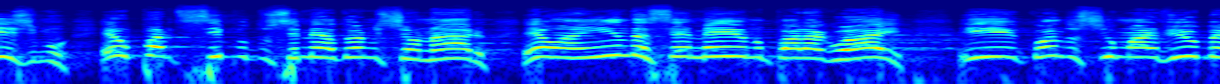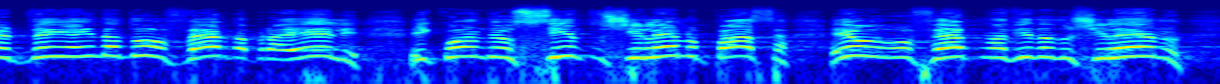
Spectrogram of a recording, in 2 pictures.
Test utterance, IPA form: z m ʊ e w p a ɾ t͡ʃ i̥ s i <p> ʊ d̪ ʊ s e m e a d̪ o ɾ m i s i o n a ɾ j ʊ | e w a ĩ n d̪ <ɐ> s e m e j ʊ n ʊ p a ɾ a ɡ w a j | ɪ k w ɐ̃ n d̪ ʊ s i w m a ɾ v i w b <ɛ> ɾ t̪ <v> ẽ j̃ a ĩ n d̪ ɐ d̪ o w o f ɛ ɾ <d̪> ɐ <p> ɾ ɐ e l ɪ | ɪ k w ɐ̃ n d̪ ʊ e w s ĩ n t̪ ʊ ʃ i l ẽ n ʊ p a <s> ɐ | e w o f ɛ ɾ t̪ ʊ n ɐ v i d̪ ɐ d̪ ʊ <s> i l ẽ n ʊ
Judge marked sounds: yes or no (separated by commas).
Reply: yes, yes, no, yes, no, yes, yes, no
